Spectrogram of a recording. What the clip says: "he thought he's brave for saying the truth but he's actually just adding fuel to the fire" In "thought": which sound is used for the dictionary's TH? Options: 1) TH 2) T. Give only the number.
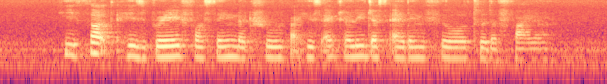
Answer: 1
